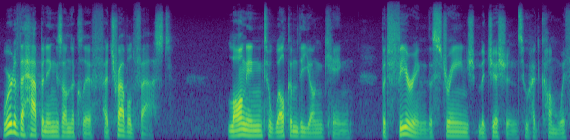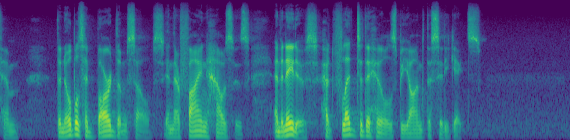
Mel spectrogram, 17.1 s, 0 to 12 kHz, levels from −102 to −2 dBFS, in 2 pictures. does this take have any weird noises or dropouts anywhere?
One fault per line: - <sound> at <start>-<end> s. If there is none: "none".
none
